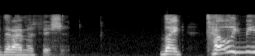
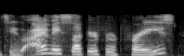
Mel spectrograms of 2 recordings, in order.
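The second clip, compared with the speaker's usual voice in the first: ordinary talk, nothing marked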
